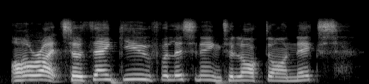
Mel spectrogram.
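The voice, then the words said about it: Put-on British accent. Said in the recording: “Should I outro in British ... British ... I'm getting quite tired of doing this accent.”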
